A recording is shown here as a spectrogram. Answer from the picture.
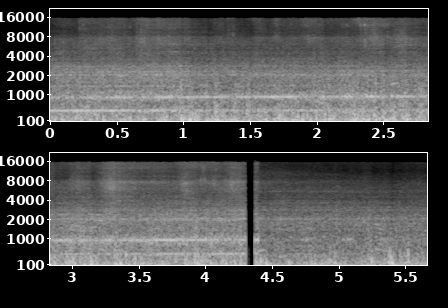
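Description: Train running along the track, heard from on board: a rumbling wheel-and-rail noise with a steady high whine. About four seconds in, it breaks off in a sudden dropout and comes back as quieter running noise.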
